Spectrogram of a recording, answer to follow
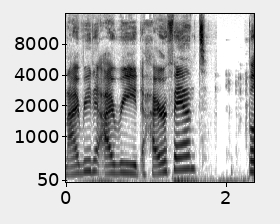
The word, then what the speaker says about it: hierophant: pronounced is arant but I don't pronounce the h yeah like araon yeah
